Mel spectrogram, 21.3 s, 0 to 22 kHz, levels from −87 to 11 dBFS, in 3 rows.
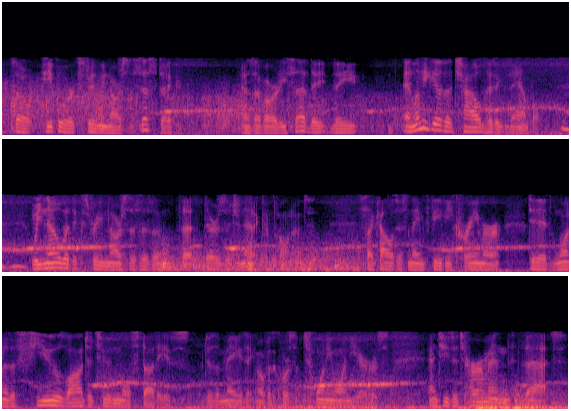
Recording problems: garbled, watery; badly; nothing above 4 kHz
wind noise on the microphone; heavy; 2 dB below the speech
rain or running water; loud; throughout; 4 dB below the speech

